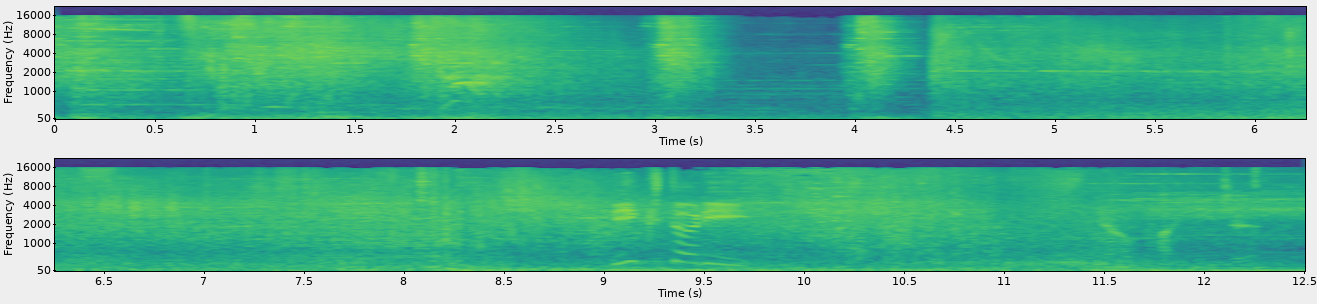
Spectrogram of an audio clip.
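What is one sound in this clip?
Video game battle sounds crackle and burst in a dense, busy mix.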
